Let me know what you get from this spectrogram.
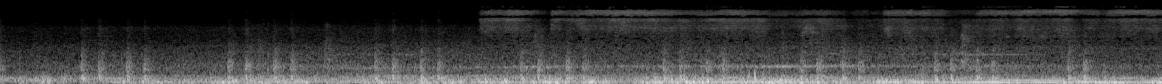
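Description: Double-deck electric suburban trains passing close by: their wheels click rapidly over rail joints over a steady low hum. A faint whine rises in the middle and rushing hiss grows from about halfway.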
